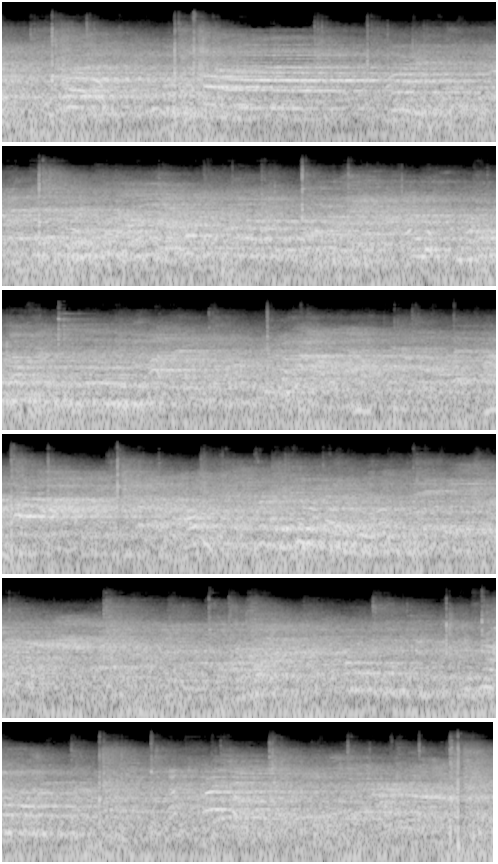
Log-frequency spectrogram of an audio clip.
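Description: Voices of men and women chatter and call out in a large echoing hall.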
